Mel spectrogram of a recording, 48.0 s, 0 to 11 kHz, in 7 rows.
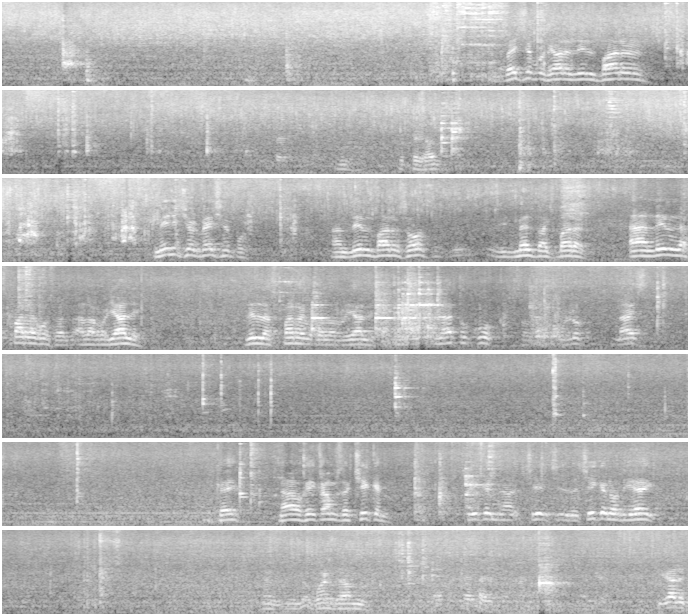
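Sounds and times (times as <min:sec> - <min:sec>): vegetables sizzling in a pan: 0:00.0 - 0:48.0
kitchen utensils clinking: 0:00.6 - 0:01.0, 0:04.2 - 0:09.5, 0:10.9 - 0:16.8, 0:20.4 - 0:21.1, 0:23.1 - 0:26.4, 0:36.5 - 0:37.7, 0:38.4 - 0:40.8, 0:44.2 - 0:47.0.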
